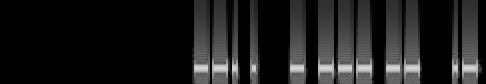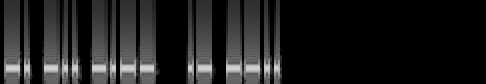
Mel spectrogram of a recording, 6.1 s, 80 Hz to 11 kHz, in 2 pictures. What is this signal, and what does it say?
Morse code, heard as a keyed tone, about 40 wpm, 700 Hz. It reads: GE TOM ANDY AZ
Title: K1USN SST QSO Practice - 40wpm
